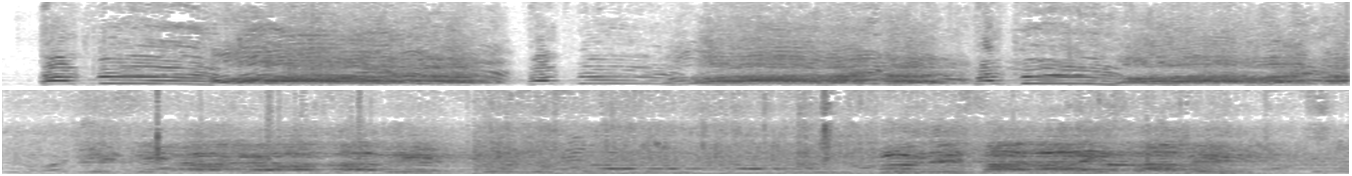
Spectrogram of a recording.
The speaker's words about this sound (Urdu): بوڑھے اور نوجوان ہر سمت سے اللہ اکبر اور اسلامی کردستان کے نعرے لگاتے ہوئے آئے۔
